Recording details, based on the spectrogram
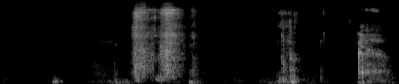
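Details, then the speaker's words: Adult woman with a recurring cold: several short, harsh cough bursts in a quiet room while speaking. "Voilà, amis Bélier, je suis désolée, je tousse encore un petit peu, donc j'ai à nouveau le rhume, donc je m'en excuse avant si vous entendez ma toux."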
